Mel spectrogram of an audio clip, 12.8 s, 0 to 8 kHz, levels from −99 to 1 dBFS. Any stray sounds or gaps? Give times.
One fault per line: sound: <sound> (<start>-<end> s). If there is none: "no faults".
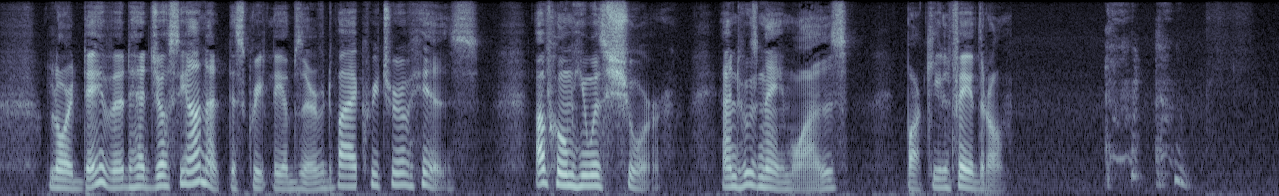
sound: cough (11.0-12.0 s)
